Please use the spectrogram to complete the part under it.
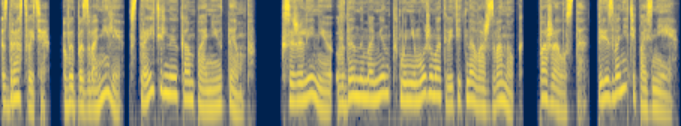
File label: IVR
